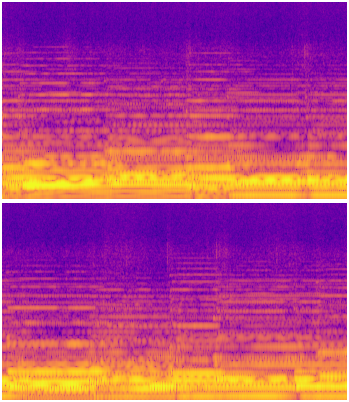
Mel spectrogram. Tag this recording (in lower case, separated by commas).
piano, musical instrument, music, keyboard (musical)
